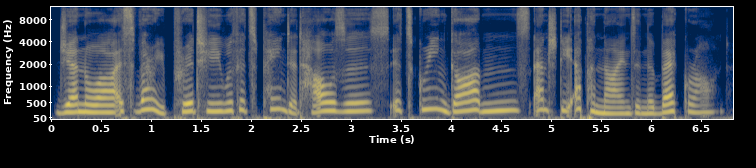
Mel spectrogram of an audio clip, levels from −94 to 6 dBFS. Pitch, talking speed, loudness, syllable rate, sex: 240 Hz, 150 wpm, -18 LUFS, 4.1 syllables/s, female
